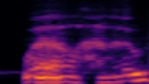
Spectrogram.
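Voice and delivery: soothing, calm sleep-story narrator voice. Quoting the opening line of a sleep story on an app: Matthew McConaughey voice. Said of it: "and he goes".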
